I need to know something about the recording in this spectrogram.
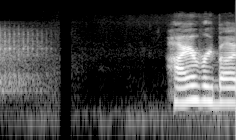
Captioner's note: car motor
